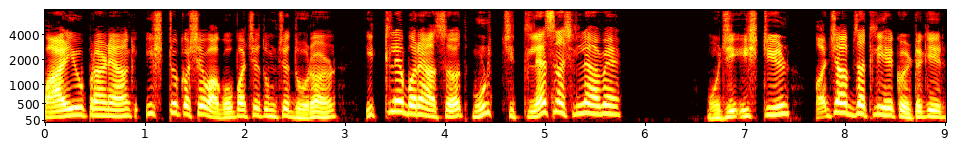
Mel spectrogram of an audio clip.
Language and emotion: Goan Konkani, surprised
